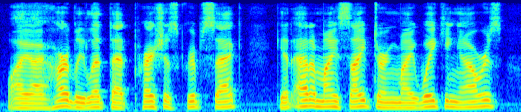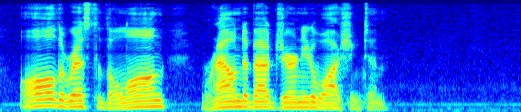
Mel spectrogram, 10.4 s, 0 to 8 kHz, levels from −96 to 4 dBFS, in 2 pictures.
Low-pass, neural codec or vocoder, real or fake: 7.2 kHz; none; real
